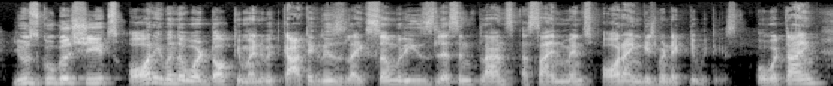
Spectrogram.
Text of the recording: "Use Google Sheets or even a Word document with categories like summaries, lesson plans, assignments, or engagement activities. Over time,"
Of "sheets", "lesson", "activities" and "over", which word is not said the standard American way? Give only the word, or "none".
none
